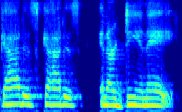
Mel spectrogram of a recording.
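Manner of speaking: slow, acted, exasperated, frustrated, patience-running-out tone. Retelling what someone insisted about God: imitating frustrated speech. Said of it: "he's getting really frustrated with this".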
